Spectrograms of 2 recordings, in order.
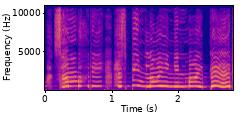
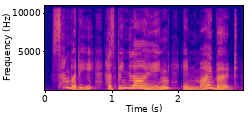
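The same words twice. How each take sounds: First: It is said in a small voice. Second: It is said in a medium voice.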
